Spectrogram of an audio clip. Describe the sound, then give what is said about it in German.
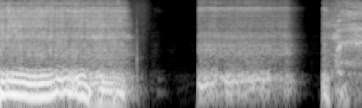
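A voice imitates the loud snoring of a colleague who fell asleep in the front passenger seat of an ambulance: three drawn-out, rasping breaths, each separated by a short silence, with a low guttural rumble and a gurgling wobble in the first. “Da ist der Kollege tatsächlich eingeschlafen auf dem Beifahrersitz.”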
